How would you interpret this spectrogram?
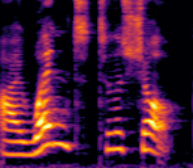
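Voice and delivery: "went" and "shop" both stressed. English sentence stress lesson with an example: stress on went and shop. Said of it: "So went and shop are stressed and the others are weak".

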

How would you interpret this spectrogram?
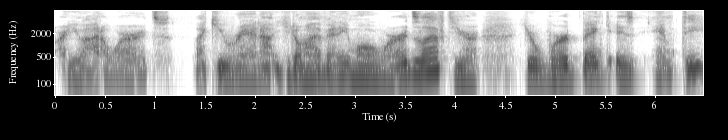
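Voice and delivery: grave, somber, serious hushed whisper. Quoting a man who paused and got serious, whispered. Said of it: "he kind of whispered it. He was like".

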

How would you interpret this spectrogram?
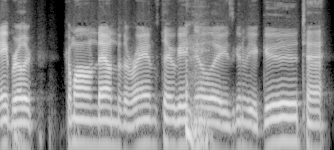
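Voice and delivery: loud southern American twang throughout. Retelling a man met in line inviting the speaker to a tailgate, southern accent. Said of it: "Why does he have a southern accent?".

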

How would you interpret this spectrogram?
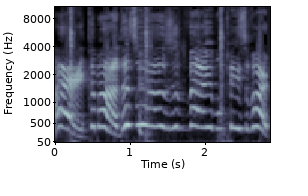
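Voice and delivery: shrill, indignant, very loud, high angry shout. Voicing bystanders whose painting was smashed by a runner: yelling angrily. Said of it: "You hear them yell".

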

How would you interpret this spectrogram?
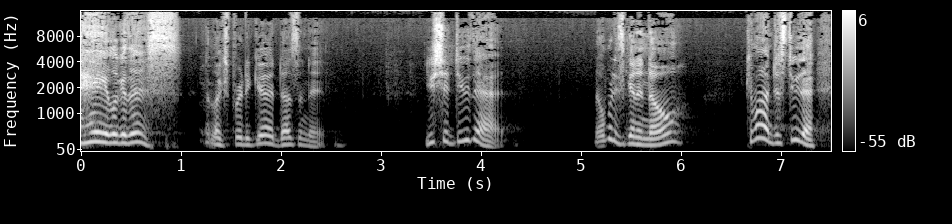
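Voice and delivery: coaxing, wheedling, enticing tempter voice. Acting out sin enticing the listener to do something: voicing sin as a tempter. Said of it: "It can say".

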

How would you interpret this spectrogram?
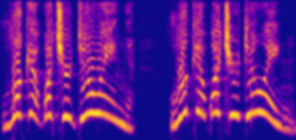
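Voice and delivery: loud yell at high pitch. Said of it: "and yelled".

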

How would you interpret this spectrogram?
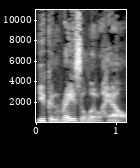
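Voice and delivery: soft, hushed, confiding stage whisper. Retelling what an older lady said about the preaching: imitating someone half-whispering. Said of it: "kind of whispered".

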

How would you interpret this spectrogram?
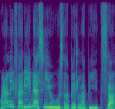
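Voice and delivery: very high, grating, needling, mocking tone. Mimicking the question people ask most often, in a mock-annoying questioning tone. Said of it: "l'ho voluto fare in un tono un po' fastidioso".

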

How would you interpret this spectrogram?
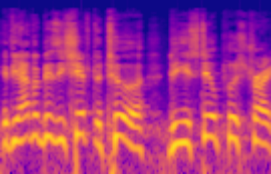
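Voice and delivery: put-on Australian accent. Relaying someone's question to the other host in an Australian accent. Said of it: "That's my Australian accent".

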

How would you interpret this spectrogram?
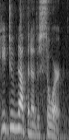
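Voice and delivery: plain

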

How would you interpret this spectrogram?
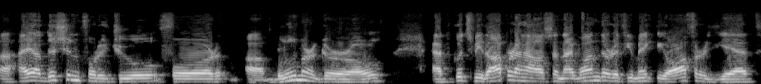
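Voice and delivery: terrible fake Puerto Rican accent. Retell disguising your voice on a call to Mr. Pincus about an audition, bad Puerto Rican accent. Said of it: "it was a terrible accent".

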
